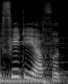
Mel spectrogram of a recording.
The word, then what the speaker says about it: FEDIAF: FEDIAF と書いてフィリアフって読むんですけれども欧州ペットフード工業会連合と呼ばれる団体があるんですけれども、まあ、それらアフコかフィリアフ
